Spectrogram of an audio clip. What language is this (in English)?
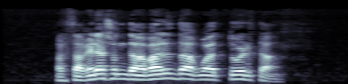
Aragonese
